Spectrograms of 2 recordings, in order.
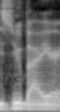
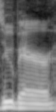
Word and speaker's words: Zubair: Sorry, I keep saying Zubair. It's Zubair, I believe. He did the muffin where going more Eurocentric with the Zubair. I know. I don't know why I'm throwing an extra syllable in there.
